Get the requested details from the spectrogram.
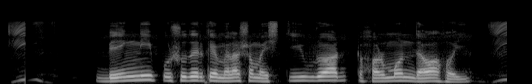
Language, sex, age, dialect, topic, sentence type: Bengali, male, <18, Rajbangshi, agriculture, statement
